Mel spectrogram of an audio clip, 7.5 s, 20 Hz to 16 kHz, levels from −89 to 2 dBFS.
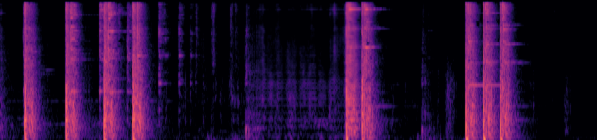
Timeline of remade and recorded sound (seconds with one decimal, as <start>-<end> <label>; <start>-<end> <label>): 0.0-3.2 recorded; 3.2-4.5 remade; 4.5-7.5 recorded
